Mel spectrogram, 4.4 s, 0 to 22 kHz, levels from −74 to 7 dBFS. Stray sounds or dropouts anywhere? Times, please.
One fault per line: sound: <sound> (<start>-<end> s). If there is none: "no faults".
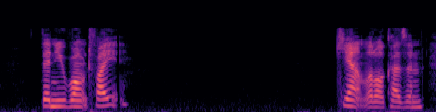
no faults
